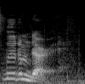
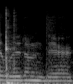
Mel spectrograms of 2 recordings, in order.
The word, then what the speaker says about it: Ludum Dare: how was that pronounced cuz I always pronounced it lum there it's I think it's ludum Dar like the DAR part I've heard other people say for sure I just say ludum dare because it's like I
